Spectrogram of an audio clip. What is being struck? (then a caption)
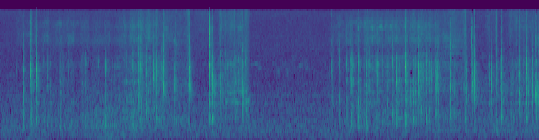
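Plastic mechanical keyboard keycaps. A small paintbrush with orange bristles, held in the right hand, brushes across the hollow plastic keycaps of a full-size black mechanical computer keyboard. The keycaps give off rapid, bright, dry clicks and rattles that stop briefly in the middle, leaving near silence for about a second and a half, then resume and continue to the end.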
